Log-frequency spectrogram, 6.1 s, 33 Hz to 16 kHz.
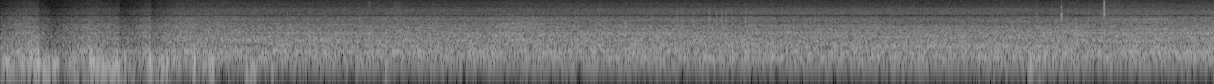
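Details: Haier ESA410J-RGB 10,000 BTU window AC cooling, with ice-cold airflow and the condenser fan at about 1450 RPM at the back: steady even rush of air, smooth low hum, no rattles or knocks; normal cooling operation.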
